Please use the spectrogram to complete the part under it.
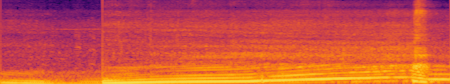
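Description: A car accelerates away with a rising engine roar.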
